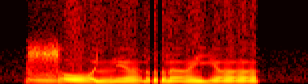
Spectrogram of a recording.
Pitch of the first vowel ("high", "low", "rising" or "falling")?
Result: low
